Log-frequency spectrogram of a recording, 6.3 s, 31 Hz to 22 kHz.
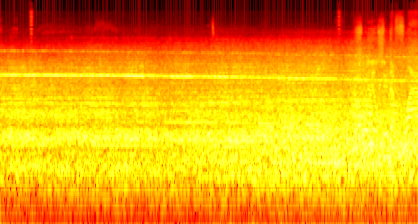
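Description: A Boeing 747 airliner takes off at Los Angeles airport with a loud, continuous engine roar and a sustained high turbine whine, surging slightly, as people talk over it.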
